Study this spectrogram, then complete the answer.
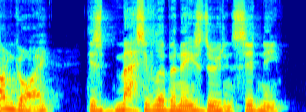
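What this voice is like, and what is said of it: Usual voice. Nothing is said of it.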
